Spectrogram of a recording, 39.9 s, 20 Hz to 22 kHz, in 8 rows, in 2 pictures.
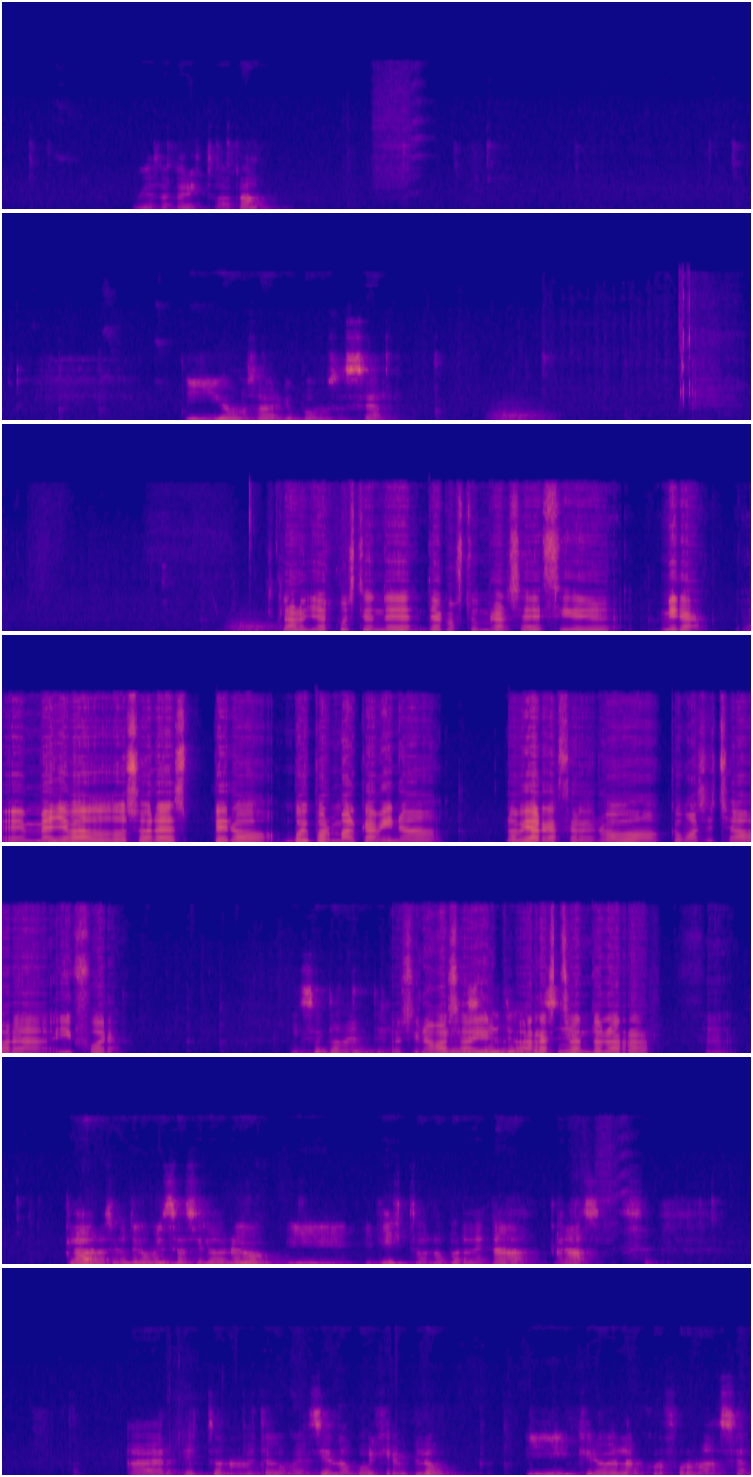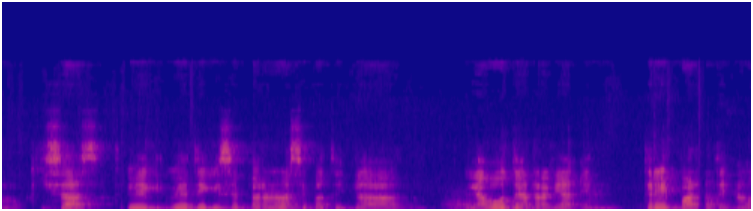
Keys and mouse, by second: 2.0 click, 3.2 z, 3.8 b, 5.6 click, 7.1 Tab, 7.5-8.7 drag, 8.7 Tab, 9.1 s, 9.5 a, 9.7 a, 9.9 s, 12.8 s, 14.2-16.0 drag, 16.0 Tab, 16.0 z, 16.6 KP_3, 19.4-21.4 drag, 21.8 Tab, 22.7 ctrl+r, 24.5 s, 27.2 ctrl+z, 27.4 ctrl+z, 32.3 Tab, 32.3 z, 36.4 Tab.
